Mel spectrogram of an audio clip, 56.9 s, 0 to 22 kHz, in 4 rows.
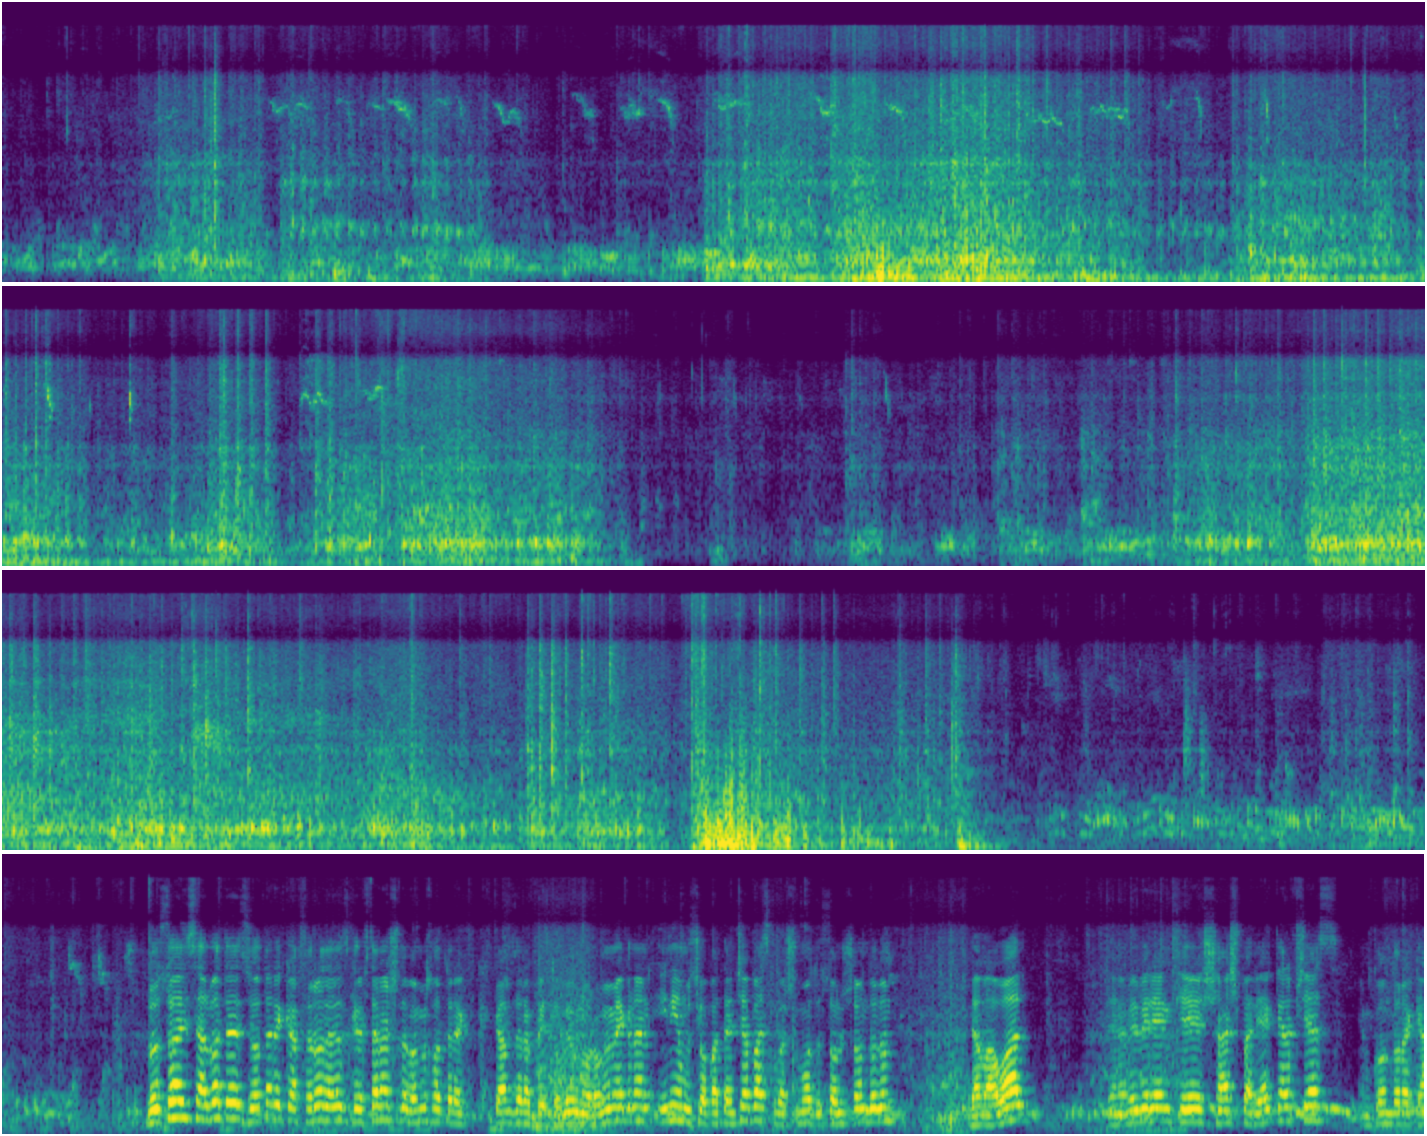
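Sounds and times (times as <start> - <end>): pigeons cooing: 0.0 - 36.8, 37.5 - 56.9.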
